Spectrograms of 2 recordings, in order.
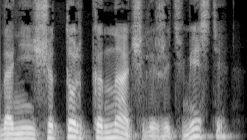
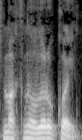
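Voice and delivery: ordinary delivery, nothing marked

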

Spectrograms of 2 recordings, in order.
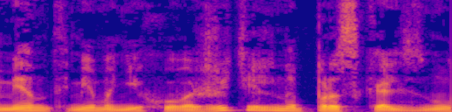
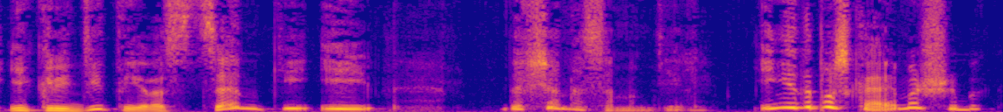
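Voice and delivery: high, fervent pedant's voice; high-pitched, proud clerk; zealous chief cashier. Acted. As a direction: extol human arithmetic in a raised voice.

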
